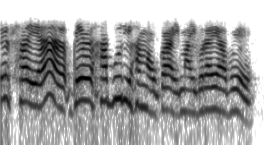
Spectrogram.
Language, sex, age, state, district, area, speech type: Bodo, female, 60+, Assam, Kokrajhar, rural, conversation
